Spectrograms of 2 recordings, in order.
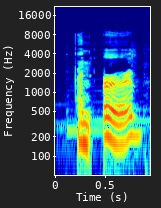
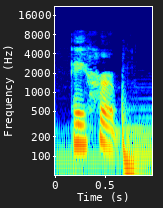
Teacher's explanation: in the united states the h in herb is silent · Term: silent h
